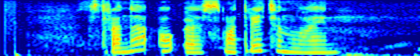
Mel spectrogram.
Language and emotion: Russian, neutral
